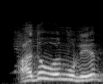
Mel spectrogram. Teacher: الواو والياء المشددات يكون فيها نبر فقط، الواو والياء المشددات في حال الوصل لا يكون إلا في الواو والياء فقط، فيش أي حرف ثاني.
